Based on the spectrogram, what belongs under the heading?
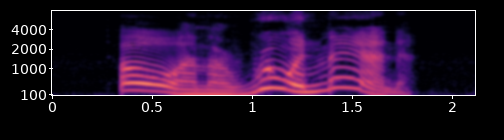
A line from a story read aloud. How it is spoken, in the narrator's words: When the wagoner became aware of it, he cried out again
